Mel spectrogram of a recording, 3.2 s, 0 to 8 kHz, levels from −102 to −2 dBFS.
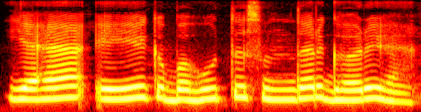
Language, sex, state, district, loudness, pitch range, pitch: Hindi, female, Uttar Pradesh, Saharanpur, -14 LUFS, 230-265 Hz, 245 Hz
